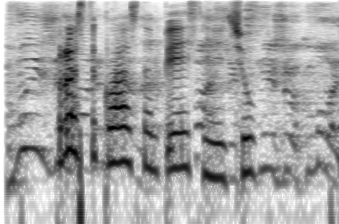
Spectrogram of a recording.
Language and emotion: Russian, neutral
